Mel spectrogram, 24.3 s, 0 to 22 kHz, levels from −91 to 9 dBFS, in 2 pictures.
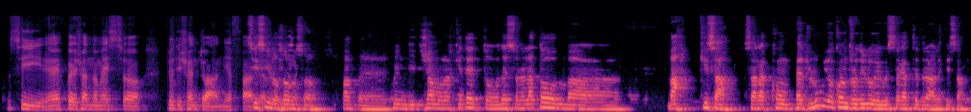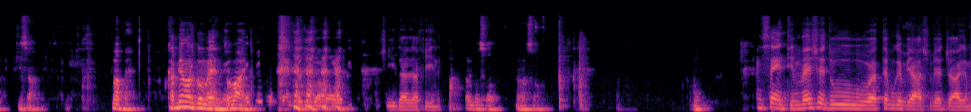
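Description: Starting at 3.61 s there's an echo leak. A faint delayed copy of the speech trails the original by about 350 ms, sitting roughly 20 dB down, and it runs to 4.22 s. It comes back from 4.87 to 5.82 s, a bit louder at around 15 dB below, then as a brief scrap at 6.67 s and a very faint one at 7.88–8.12 s. The last one is at 12.05–12.21 s, where the delay has crept up to about 360 ms. The likely culprit is a speakerphone on the far end whose echo canceller isn't fully removing what its mic picks up from the loudspeaker.

Overlapping that first echo, at 3.72–3.79 s, the speech briefly dips by something like 20 dB. That's speech suppressed in double talk: the canceller likely couldn't tell the local talker from the echo and turned everything down. Another short 70 ms dip of roughly 25 dB hits at 12.93 s. The big one runs from 14.66 to 17.14 s, with chunks of the speech pushed down by as much as 40 dB over about two seconds in total.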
